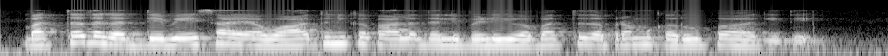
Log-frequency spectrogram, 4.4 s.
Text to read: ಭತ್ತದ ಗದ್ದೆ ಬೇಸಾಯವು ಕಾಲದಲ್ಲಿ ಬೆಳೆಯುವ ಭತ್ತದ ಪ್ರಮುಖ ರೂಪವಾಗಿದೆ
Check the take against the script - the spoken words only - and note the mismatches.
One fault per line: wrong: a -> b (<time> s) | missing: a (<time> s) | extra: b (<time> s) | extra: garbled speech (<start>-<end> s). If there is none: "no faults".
extra: ಆಧುನಿಕ (1.4 s)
